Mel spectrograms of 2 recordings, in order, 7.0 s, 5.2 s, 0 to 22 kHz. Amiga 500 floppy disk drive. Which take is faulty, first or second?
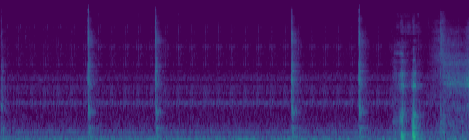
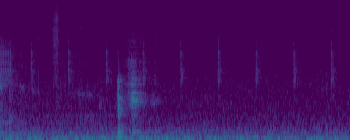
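first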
